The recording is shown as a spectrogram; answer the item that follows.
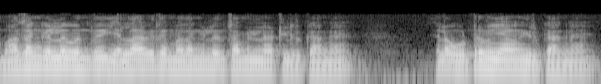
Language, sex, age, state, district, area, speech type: Tamil, male, 60+, Tamil Nadu, Coimbatore, urban, spontaneous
